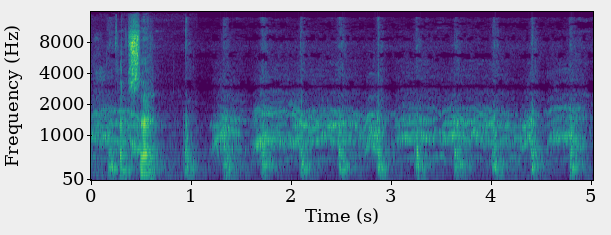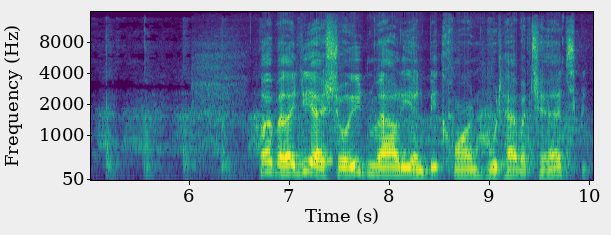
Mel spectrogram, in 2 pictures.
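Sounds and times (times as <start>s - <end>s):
voices chanting together: 0.0s - 10.0s
steady beat: 0.2s - 10.0s.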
